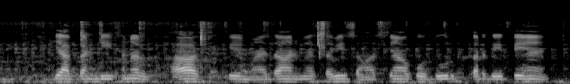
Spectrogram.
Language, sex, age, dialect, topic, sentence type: Hindi, male, 51-55, Kanauji Braj Bhasha, agriculture, statement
